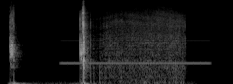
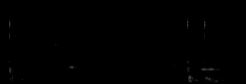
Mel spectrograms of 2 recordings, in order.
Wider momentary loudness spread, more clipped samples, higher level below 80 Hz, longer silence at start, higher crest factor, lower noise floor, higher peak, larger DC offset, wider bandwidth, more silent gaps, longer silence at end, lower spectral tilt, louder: first, 17 LU vs 14 LU; neither; first, -54 dBFS vs under -90 dBFS; about the same, 0.1 s vs 0.05 s; about the same, 34 dB vs 30 dB; second, -54 dBFS vs -85 dBFS; first, 0 dBFS vs -34 dBFS; neither; first, over 20 kHz vs 9 kHz; neither; first, 0.2 s vs 0 s; second, 0.5 dB/octave vs -2 dB/octave; first, -30 LUFS vs -59 LUFS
